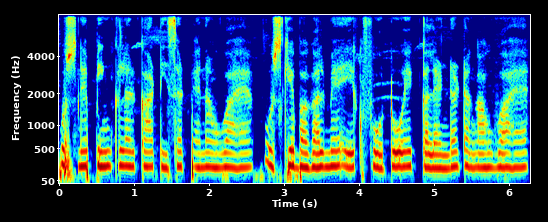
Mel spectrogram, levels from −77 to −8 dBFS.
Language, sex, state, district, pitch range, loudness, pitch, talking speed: Hindi, female, Jharkhand, Deoghar, 210-225 Hz, -17 LUFS, 215 Hz, 180 wpm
